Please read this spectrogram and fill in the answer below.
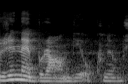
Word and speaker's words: Brené: Brené Brown'un, aslında Brené Brown diye okunuyormuş İngilizce'de ama Brené Brown bana daha kolay geliyor.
